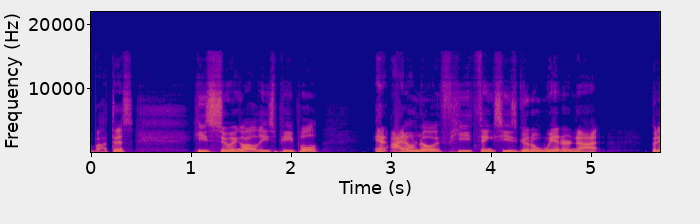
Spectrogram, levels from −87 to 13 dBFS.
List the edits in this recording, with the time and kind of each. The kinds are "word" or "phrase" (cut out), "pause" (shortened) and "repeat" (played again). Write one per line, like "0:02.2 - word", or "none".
none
